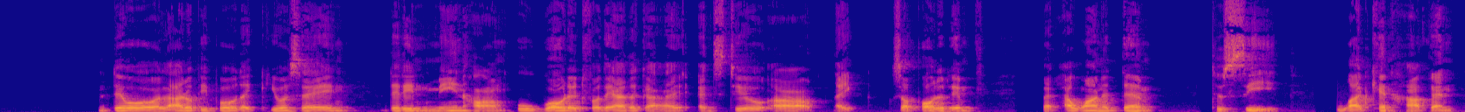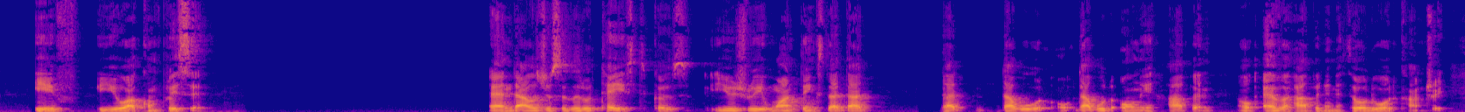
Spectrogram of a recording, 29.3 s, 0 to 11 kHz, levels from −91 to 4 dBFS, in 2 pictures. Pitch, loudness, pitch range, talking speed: 85 Hz, -24 LUFS, 80-90 Hz, 140 wpm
